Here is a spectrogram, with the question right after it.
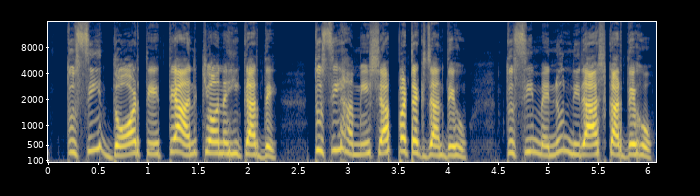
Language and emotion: Punjabi, angry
